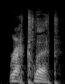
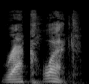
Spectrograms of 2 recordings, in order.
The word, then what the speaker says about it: Raclette: Raclette. Raclette.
